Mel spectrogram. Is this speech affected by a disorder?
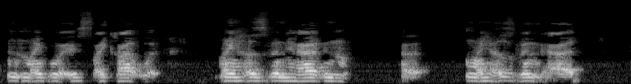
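Yes: cerebral palsy; from birth; housebound.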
